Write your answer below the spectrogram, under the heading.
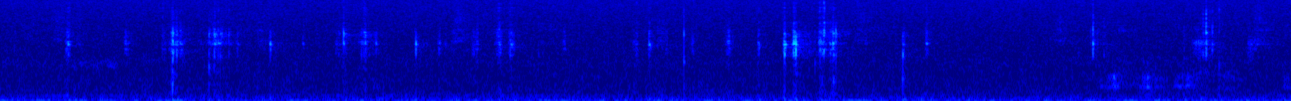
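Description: Near silence with faint scattered small ticks and crackles, two a little louder about a second in and about four seconds in, as a soldering iron tip is rubbed over the solder joints on the clock's circuit board to reflow them.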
